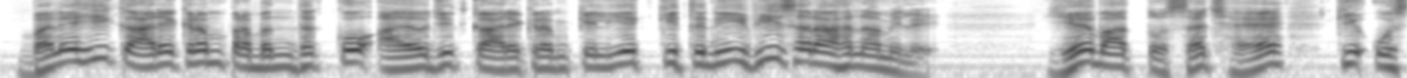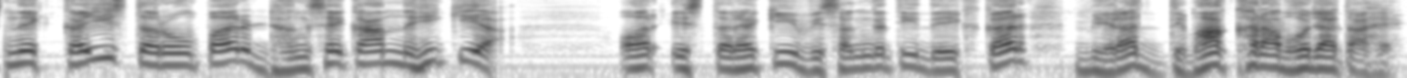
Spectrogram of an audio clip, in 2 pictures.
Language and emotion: Hindi, angry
